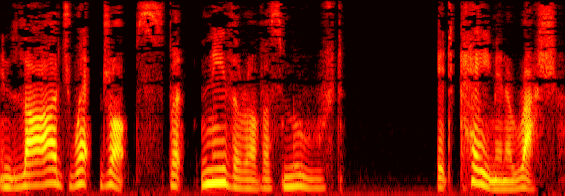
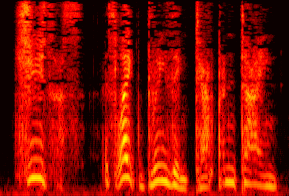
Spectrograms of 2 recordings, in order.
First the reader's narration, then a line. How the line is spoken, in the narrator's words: Ian wheezed, as a fresh wave of the stultifying reek washed over us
